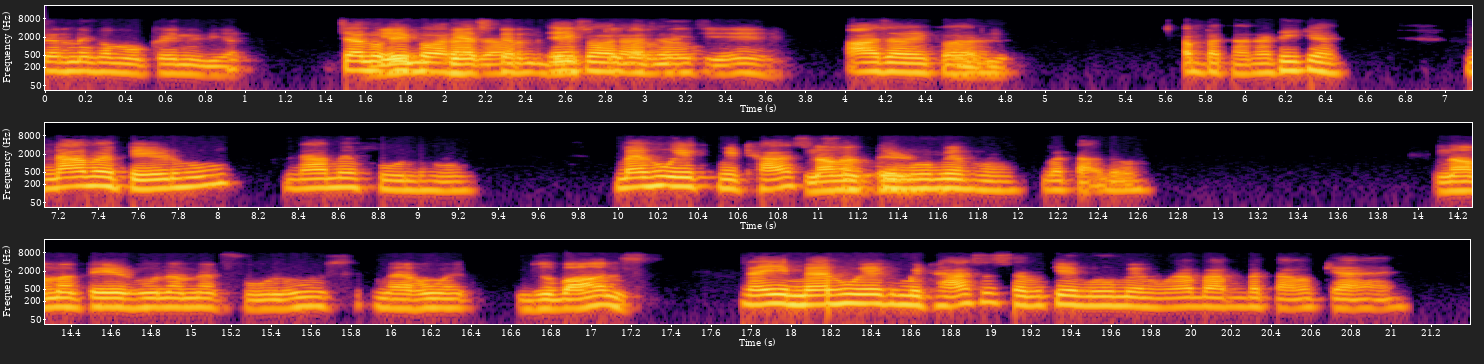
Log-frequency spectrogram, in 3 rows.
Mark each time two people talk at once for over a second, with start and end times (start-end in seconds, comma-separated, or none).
1.6-3.3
